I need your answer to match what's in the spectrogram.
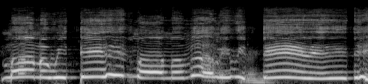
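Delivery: put-on weeping cry, very high and very slow. Retelling a fighter's post-fight interview: imitating Vitor Belfort crying. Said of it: "he started crying like he won the belt".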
